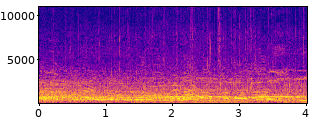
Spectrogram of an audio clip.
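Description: Spectators clap their hands close by.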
